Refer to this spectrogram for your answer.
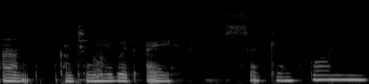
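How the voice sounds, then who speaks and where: With lively intonation, a woman talks in a somewhat breathy voice. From Sweden. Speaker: craft tutor. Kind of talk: tutorial.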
